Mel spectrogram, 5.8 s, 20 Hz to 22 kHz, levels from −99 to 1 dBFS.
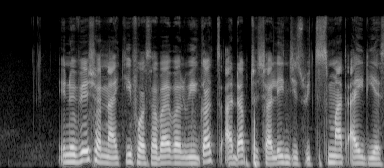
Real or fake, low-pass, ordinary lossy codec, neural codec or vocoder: real; 14.4 kHz; AAC, 96 kbps; none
